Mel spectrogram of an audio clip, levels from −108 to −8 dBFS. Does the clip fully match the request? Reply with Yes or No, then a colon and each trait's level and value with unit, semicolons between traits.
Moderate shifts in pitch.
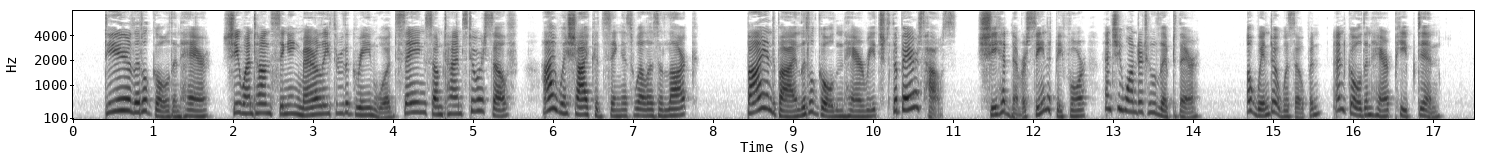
No: wide, 8.1 semitones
